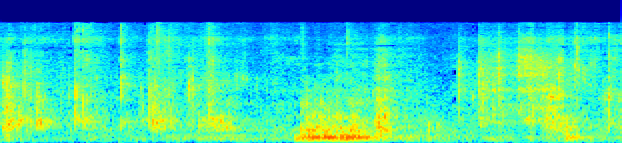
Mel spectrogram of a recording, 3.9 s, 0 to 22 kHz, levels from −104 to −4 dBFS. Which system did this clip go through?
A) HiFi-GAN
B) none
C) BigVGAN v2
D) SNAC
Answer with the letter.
B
